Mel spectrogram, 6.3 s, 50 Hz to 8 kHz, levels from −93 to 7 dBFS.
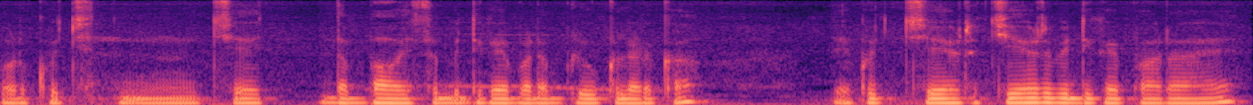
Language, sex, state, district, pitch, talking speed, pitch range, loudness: Hindi, male, Arunachal Pradesh, Lower Dibang Valley, 120 Hz, 190 wpm, 120-125 Hz, -16 LUFS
